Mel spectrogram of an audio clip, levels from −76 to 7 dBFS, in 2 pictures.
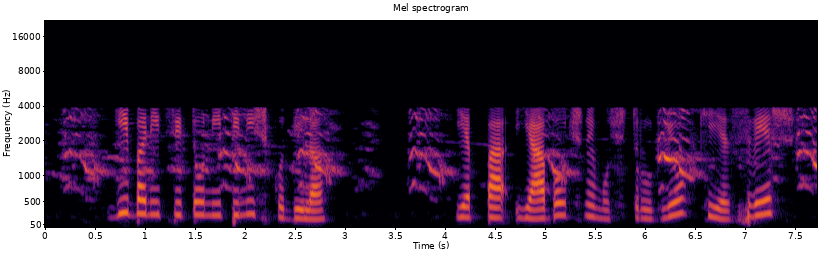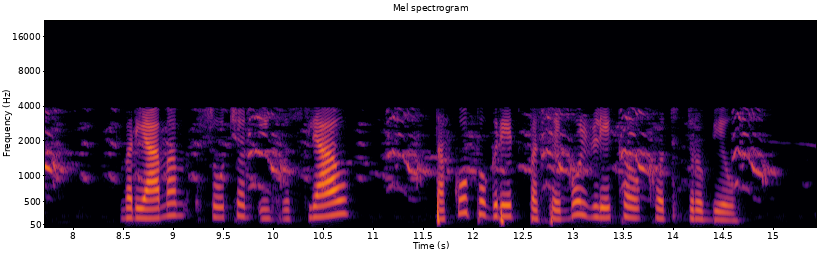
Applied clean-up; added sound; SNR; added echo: classical method log-MMSE.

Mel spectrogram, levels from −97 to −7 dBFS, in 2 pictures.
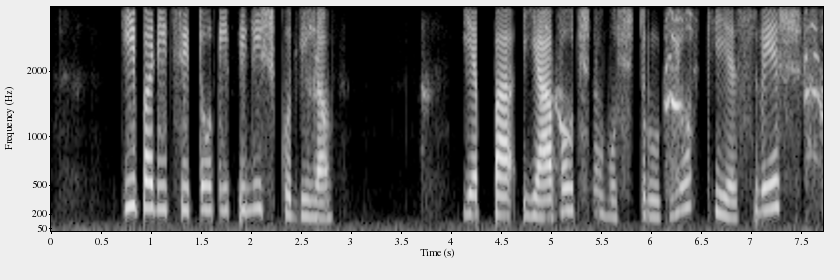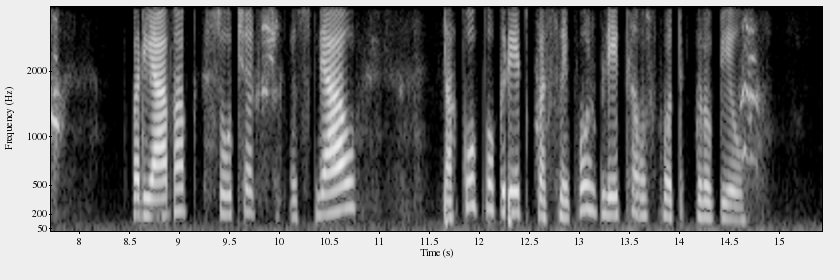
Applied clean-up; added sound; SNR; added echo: neural diffusion model UNIVERSE++.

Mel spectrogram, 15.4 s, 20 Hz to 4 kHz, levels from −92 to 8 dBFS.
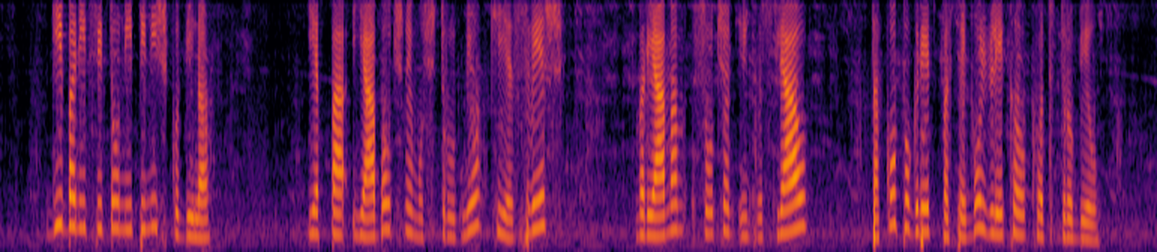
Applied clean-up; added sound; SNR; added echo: neural separator model SepFormer DNS4.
